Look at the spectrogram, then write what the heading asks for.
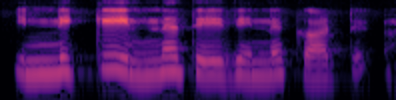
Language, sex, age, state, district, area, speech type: Tamil, female, 18-30, Tamil Nadu, Cuddalore, urban, read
